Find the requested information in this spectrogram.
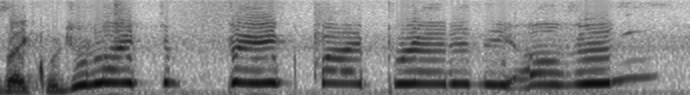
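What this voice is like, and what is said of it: Goofy aristocratic Yoda-like voice. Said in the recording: “the guy does this really goofy voice where he sounds kind of like Yoda if he was an aristocrat... I don't do a good enough impression of it”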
